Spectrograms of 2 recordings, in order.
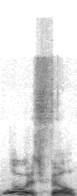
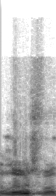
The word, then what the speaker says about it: Louisville: But of course, Louisville is spelled Lewisville. But if you call it Lewisville, people start having a stroke. You call it Louisville, they go, "You ain't from around here, are you?"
